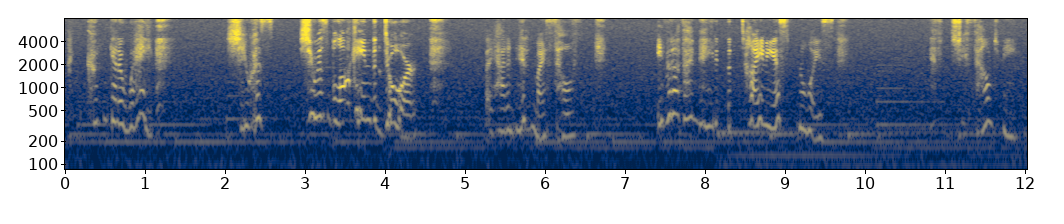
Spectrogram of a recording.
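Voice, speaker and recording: A terrified, very high-voiced young woman. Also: animated, background noise. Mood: frightened. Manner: trembling, hushed, halting. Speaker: game character.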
